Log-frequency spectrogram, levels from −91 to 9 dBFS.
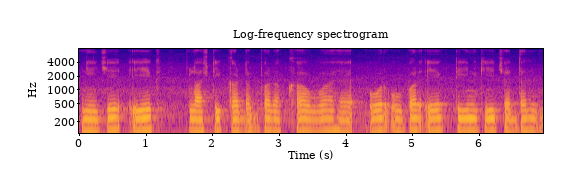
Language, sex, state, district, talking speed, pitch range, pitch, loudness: Hindi, male, Uttar Pradesh, Shamli, 130 wpm, 115-120 Hz, 120 Hz, -14 LUFS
